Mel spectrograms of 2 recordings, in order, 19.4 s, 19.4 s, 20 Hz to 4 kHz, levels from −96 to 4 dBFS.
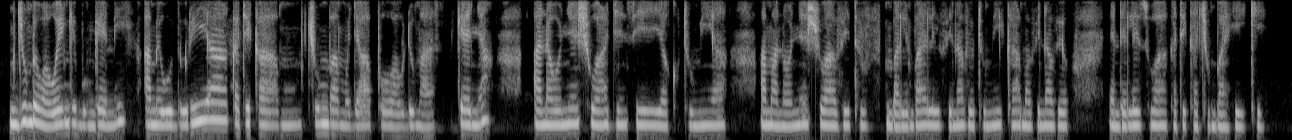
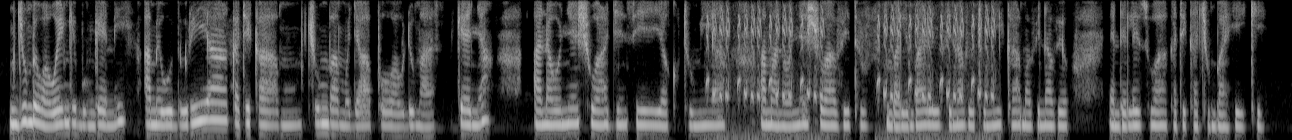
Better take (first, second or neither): first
